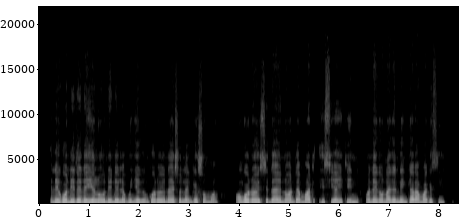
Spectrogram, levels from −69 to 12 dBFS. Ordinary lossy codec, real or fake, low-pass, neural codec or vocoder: MP3, 96 kbps; fake; 19.8 kHz; codec, 44.1 kHz, 7.8 kbps, DAC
